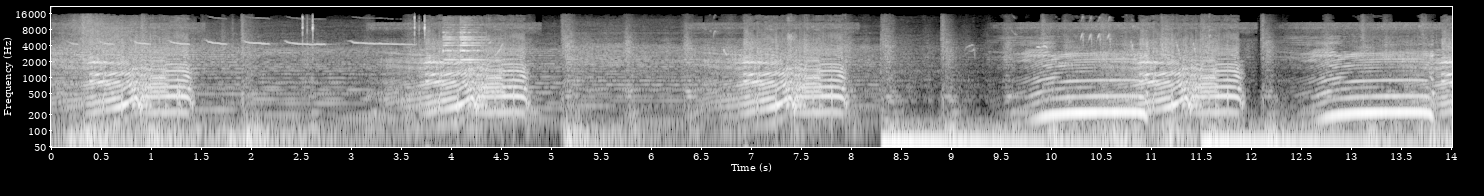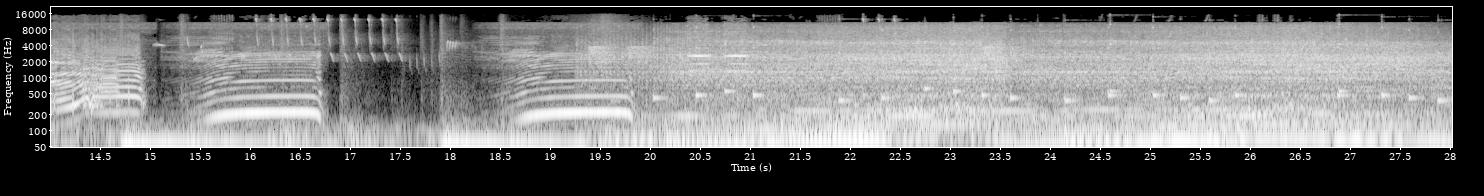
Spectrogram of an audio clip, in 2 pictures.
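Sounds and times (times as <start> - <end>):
cow mooing: 0.0 - 1.4, 3.3 - 4.9, 6.5 - 8.1, 9.6 - 16.7, 18.5 - 19.8.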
